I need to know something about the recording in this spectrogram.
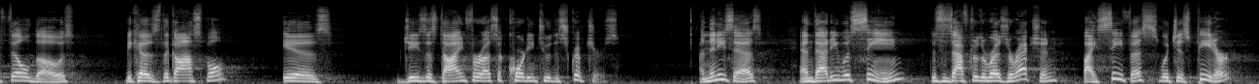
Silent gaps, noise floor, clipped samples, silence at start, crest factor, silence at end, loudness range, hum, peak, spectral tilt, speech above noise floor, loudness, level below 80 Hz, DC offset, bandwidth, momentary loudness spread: none; -52 dBFS; under 0.1%; 0 s; 16 dB; 0.25 s; 3 LU; none; 0 dBFS; -5 dB/octave; 36 dB; -16 LUFS; -50 dBFS; under 0.1%; 18.5 kHz; 10 LU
